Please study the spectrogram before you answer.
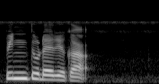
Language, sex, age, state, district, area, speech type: Malayalam, female, 45-60, Kerala, Ernakulam, rural, read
